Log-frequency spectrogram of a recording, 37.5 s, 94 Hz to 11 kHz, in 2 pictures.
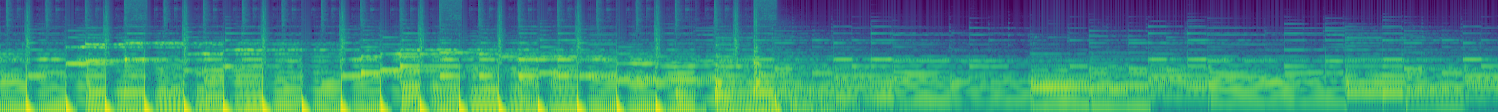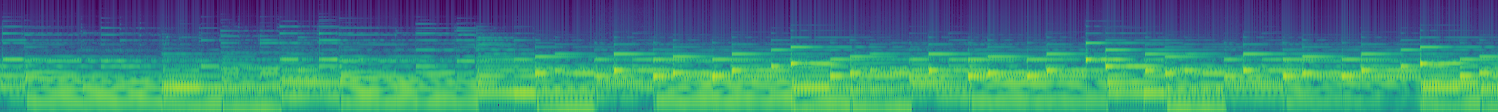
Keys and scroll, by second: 1.3 space, 37.3 space.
